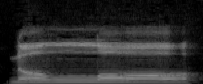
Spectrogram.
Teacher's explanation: lafz jalalah dibaca tebal dua harakat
